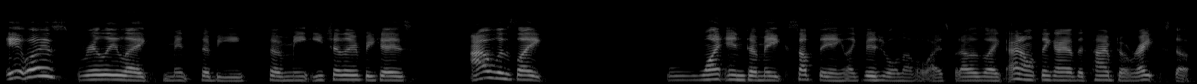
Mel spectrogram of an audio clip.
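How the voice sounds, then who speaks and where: A woman who develops visual novels hosts a livestream Q&A, chatting casually and giggly, laughing often as she talks. Her mid-range voice is fairly bright and her pace moderate.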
